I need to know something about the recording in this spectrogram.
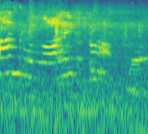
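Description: A young child's high-pitched voice calling out a couple of times without clear words, over a low hum of background chatter.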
